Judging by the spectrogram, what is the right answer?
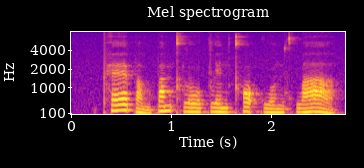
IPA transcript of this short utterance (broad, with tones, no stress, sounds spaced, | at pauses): pʰ ɛː˥˩ p a˩˦ m p a˥˩ m kʰ l oː˧ k l e˧ n kʰ ɔ˥˩ ʔ k w o˧ n kʰ w aː˥˩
